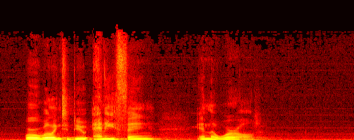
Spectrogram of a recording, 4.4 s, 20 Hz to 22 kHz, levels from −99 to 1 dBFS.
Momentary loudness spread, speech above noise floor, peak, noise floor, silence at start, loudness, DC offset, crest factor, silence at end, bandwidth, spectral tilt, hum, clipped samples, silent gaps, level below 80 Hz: 14 LU; 31 dB; -12 dBFS; -56 dBFS; 0.3 s; -26 LUFS; under 0.1%; 16 dB; 1.15 s; 17.5 kHz; -6.5 dB/octave; none; under 0.1%; none; -58 dBFS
